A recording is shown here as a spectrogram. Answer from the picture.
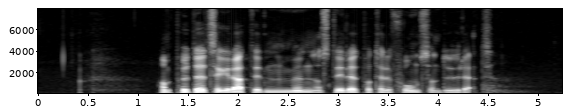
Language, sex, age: Norwegian, male, 38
